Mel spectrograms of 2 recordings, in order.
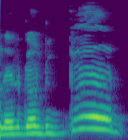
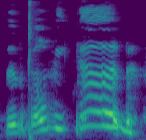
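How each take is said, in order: First: Eager, rising buildup; excited anticipation. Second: High, quiet excited squeal; giddy excitement. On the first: Fan looking forward to the fight, excited. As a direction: relish the coming showdown. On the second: Fan repeating himself about the fight, giddy high squeal. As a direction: squeak it out high and soft, thrilled. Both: Real, not acted.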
